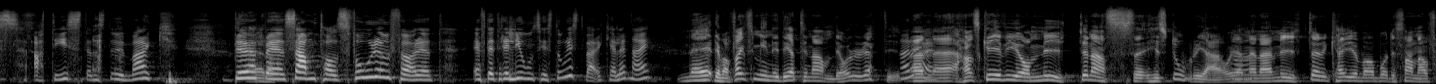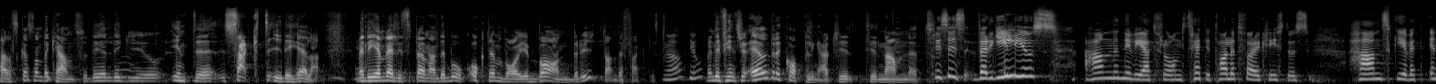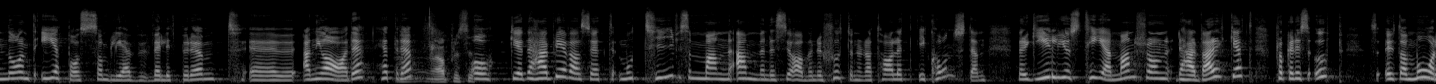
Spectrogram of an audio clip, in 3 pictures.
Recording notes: Live talkshow. Cirkus.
